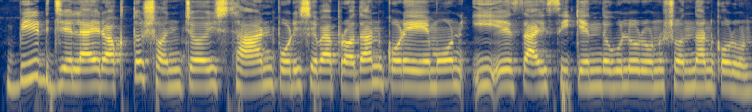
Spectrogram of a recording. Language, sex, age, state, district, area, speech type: Bengali, female, 30-45, West Bengal, Purba Medinipur, rural, read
